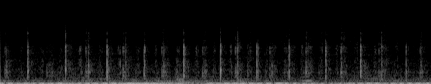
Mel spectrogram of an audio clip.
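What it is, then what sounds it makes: Plastic lotion bottle. Long nails tap quickly on a small white plastic cosmetic lotion bottle with a purple cap. The result is a rapid, slightly uneven stream of light, clicky plastic taps with bright edges, heard over a steady low hum.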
